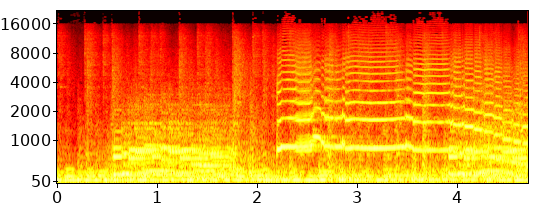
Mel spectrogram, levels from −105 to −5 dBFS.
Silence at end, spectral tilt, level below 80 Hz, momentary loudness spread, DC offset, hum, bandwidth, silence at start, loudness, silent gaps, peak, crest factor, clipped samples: 0 s; -5 dB/octave; -26 dBFS; 5 LU; under 0.1%; none; 16.5 kHz; 0 s; -16 LUFS; none; -2 dBFS; 12 dB; under 0.1%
